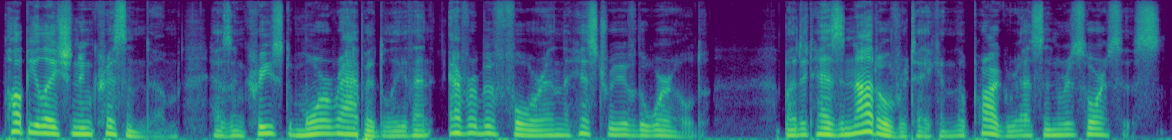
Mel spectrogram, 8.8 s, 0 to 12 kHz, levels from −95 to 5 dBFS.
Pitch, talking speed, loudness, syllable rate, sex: 135 Hz, 170 wpm, -19 LUFS, 5.8 syllables/s, male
